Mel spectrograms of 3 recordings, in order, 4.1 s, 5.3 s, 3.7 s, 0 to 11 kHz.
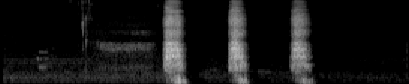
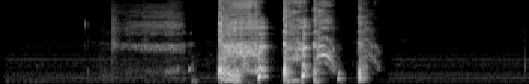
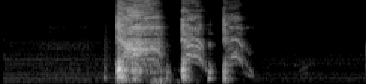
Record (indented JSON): {
  "exhalation_length": "4.1 s",
  "exhalation_amplitude": 30498,
  "exhalation_signal_mean_std_ratio": 0.27,
  "three_cough_length": "5.3 s",
  "three_cough_amplitude": 32767,
  "three_cough_signal_mean_std_ratio": 0.34,
  "cough_length": "3.7 s",
  "cough_amplitude": 32767,
  "cough_signal_mean_std_ratio": 0.32,
  "survey_phase": "beta (2021-08-13 to 2022-03-07)",
  "age": "18-44",
  "gender": "Female",
  "wearing_mask": "No",
  "symptom_none": true,
  "smoker_status": "Never smoked",
  "respiratory_condition_asthma": false,
  "respiratory_condition_other": false,
  "recruitment_source": "REACT",
  "submission_delay": "3 days",
  "covid_test_result": "Negative",
  "covid_test_method": "RT-qPCR"
}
